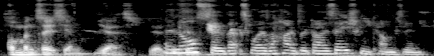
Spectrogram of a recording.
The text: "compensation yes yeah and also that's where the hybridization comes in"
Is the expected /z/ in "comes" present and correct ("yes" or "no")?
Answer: yes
